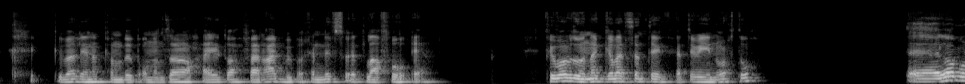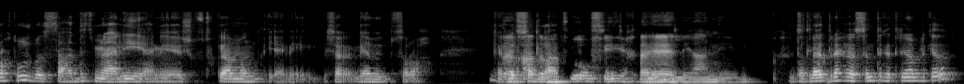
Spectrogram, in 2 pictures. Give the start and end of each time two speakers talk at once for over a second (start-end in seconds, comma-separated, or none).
14.6-16.5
